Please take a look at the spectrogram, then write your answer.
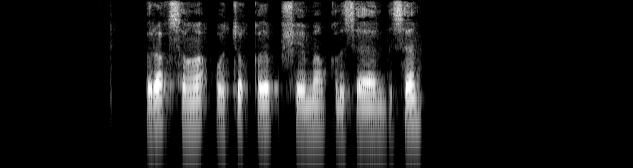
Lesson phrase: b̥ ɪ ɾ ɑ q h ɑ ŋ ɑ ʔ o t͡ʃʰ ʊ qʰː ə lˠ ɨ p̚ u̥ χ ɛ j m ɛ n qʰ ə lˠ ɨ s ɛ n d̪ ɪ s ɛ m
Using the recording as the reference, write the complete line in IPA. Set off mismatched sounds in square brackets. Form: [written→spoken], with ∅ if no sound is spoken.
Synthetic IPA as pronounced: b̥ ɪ ɾ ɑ q [h→s] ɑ ŋ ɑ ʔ o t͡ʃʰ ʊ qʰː ə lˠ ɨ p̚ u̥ [χ→ʃ] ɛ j m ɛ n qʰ ə lˠ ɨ s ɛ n d̪ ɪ s ɛ m

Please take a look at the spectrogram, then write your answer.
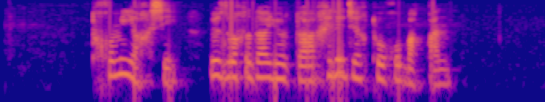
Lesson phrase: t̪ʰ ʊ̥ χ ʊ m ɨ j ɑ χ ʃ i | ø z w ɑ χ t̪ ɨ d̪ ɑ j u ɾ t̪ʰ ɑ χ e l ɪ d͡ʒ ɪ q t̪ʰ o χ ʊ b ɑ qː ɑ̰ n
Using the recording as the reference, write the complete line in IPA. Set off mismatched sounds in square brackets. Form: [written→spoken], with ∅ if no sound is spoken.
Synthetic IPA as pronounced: t̪ʰ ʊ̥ χ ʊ m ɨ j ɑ χ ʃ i | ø z w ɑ χ t̪ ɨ d̪ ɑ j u ɾ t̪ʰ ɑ χ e l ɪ d͡ʒ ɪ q t̪ʰ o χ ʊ b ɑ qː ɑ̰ n

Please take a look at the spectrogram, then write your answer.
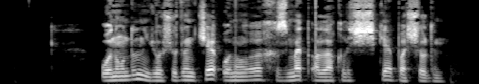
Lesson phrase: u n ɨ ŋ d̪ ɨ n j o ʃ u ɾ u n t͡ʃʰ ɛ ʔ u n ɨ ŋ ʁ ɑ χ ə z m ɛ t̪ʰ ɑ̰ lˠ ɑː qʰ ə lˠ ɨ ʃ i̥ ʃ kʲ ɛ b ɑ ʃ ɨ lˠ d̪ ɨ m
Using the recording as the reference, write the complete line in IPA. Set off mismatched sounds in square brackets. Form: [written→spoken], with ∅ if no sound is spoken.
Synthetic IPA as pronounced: u n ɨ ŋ d̪ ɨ n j o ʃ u ɾ u n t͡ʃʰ ɛ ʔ u n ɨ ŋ ʁ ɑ χ ə z m ɛ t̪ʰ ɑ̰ lˠ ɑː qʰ ə lˠ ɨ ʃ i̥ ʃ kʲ ɛ b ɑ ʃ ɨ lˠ d̪ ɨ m

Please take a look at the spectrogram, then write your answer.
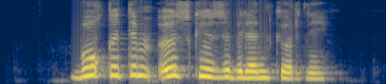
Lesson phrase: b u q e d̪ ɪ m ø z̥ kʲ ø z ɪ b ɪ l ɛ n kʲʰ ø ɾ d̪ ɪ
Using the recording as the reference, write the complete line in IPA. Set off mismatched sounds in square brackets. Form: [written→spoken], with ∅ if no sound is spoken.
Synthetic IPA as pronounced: b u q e [d̪→t̪] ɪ m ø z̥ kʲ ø z ɪ b ɪ l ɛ n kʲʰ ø ɾ d̪ ɪ

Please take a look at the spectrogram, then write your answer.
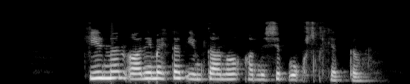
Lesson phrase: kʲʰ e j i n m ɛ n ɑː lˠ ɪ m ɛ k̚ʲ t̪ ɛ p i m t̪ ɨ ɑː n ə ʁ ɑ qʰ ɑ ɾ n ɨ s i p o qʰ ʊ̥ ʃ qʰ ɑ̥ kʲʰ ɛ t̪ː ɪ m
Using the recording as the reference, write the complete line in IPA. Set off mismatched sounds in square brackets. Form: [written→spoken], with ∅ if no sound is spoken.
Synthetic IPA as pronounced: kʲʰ e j i n m ɛ n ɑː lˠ [ɪ→i] m ɛ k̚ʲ t̪ ɛ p i m t̪ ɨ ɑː n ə ʁ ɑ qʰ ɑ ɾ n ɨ [s→ʃ] i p o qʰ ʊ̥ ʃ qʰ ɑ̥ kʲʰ ɛ t̪ː ɪ m

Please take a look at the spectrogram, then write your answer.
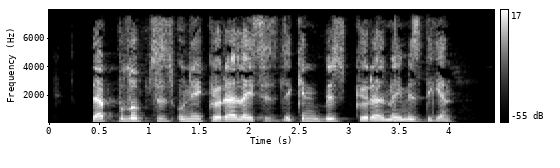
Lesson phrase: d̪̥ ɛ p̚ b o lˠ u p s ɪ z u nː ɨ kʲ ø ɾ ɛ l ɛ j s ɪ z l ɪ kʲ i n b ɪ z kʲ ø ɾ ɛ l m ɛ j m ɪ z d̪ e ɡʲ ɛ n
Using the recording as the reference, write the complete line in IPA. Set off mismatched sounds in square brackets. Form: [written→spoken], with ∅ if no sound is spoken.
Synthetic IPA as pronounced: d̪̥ ɛ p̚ b o lˠ u p s ɪ z u [nː→n] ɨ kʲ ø ɾ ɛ l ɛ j s ɪ z l ɪ kʲ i n b ɪ z kʲ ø ɾ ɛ l m ɛ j m ɪ z d̪ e ɡʲ ɛ n

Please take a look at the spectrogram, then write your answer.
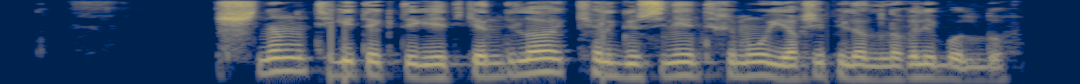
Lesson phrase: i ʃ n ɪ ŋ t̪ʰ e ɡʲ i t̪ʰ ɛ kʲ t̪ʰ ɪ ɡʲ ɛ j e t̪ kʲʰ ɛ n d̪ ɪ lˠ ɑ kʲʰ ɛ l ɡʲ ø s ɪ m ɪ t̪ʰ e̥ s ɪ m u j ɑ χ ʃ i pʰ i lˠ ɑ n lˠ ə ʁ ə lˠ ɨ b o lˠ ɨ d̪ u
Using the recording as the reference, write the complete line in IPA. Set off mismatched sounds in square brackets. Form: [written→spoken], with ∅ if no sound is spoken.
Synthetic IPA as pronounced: i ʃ n ɪ ŋ t̪ʰ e ɡʲ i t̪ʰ ɛ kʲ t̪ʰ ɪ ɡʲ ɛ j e t̪ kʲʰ ɛ n d̪ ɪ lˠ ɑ kʲʰ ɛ l ɡʲ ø s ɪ [m→n] ɪ t̪ʰ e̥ [s→χ] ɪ m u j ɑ χ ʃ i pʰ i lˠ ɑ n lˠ ə ʁ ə lˠ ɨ b o lˠ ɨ d̪ u

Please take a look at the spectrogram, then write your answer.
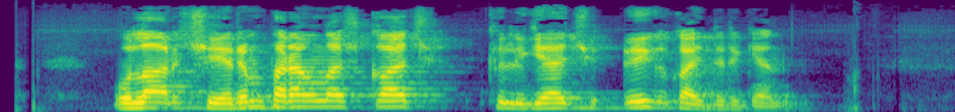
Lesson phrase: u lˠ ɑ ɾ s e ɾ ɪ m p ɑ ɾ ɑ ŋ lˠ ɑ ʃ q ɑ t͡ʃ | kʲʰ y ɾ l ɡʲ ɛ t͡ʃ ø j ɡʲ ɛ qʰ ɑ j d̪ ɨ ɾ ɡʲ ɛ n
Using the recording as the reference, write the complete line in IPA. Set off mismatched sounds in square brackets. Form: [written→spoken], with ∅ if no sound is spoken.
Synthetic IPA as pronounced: u lˠ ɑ ɾ [s→ʃ] e ɾ ɪ m p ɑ ɾ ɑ ŋ lˠ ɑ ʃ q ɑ t͡ʃ | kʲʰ y [ɾ→∅] l ɡʲ ɛ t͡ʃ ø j ɡʲ ɛ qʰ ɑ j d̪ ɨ ɾ ɡʲ ɛ n

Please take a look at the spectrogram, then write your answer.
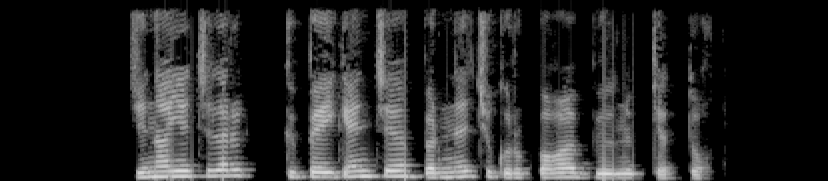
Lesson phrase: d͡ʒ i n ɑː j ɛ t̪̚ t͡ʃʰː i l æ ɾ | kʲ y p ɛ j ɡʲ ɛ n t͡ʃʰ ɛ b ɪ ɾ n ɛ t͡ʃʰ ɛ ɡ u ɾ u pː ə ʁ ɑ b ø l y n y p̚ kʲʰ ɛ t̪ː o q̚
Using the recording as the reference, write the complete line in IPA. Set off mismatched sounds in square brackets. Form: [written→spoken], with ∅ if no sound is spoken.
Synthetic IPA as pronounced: d͡ʒ i n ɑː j ɛ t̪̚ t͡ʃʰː i l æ ɾ | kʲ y p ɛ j ɡʲ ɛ n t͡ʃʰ ɛ b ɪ ɾ n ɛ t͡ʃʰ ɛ ɡ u ɾ u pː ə ʁ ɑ b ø l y n y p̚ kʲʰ ɛ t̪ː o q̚

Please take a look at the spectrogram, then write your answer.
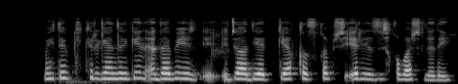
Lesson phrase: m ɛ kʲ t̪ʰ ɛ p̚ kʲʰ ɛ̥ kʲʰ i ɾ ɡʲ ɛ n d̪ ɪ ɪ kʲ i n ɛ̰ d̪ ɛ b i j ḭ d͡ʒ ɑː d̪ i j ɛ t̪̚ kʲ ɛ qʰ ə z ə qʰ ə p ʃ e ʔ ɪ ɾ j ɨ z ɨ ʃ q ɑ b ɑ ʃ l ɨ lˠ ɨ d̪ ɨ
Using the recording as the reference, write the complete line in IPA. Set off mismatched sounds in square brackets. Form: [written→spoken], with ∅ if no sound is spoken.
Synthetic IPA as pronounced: m ɛ kʲ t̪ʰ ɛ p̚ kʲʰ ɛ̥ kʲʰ i ɾ ɡʲ ɛ n d̪ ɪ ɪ kʲ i n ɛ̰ d̪ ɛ b i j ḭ d͡ʒ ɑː d̪ i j ɛ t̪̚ kʲ ɛ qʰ ə z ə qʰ ə p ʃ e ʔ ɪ ɾ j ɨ z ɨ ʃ q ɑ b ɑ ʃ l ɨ lˠ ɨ d̪ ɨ

